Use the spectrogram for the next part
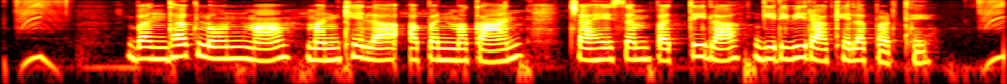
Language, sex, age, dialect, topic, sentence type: Chhattisgarhi, female, 18-24, Central, banking, statement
